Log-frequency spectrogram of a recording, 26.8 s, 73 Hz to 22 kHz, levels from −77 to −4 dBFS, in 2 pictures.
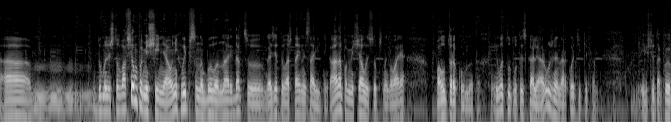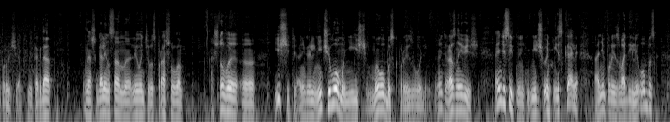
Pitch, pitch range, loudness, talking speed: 105 Hz, 95-125 Hz, -27 LUFS, 150 wpm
